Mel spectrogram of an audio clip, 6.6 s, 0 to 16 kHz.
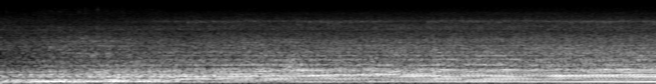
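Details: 1974 Mazda RPU with a turbocharged mid-mounted 5.3L LS4 on E85, first dyno pull: the engine runs loaded on the rollers with an unsteady, wavering note. Running poorly, traced to a dead, misplaced O2 sensor.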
